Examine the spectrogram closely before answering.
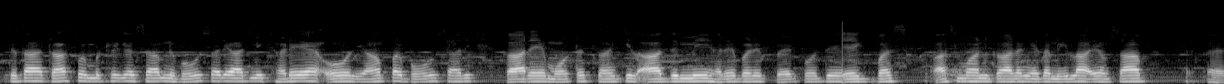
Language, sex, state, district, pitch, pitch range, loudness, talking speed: Marwari, male, Rajasthan, Nagaur, 140 Hz, 130-145 Hz, -16 LUFS, 150 wpm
